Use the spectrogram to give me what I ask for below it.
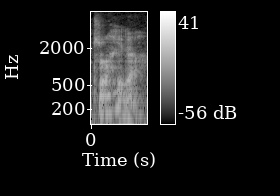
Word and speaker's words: Drogheda: Then they all laugh and they said, oh, this is how you pronounce it. It's called Drogheda.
